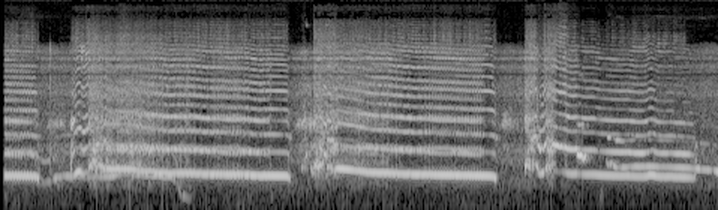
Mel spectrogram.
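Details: An old female Silky Terrier–Chihuahua cross howls back at a dog's howl playing on a computer, in long, steady, mid-pitched notes.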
